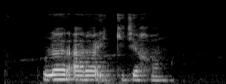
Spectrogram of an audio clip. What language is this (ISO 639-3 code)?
uzb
